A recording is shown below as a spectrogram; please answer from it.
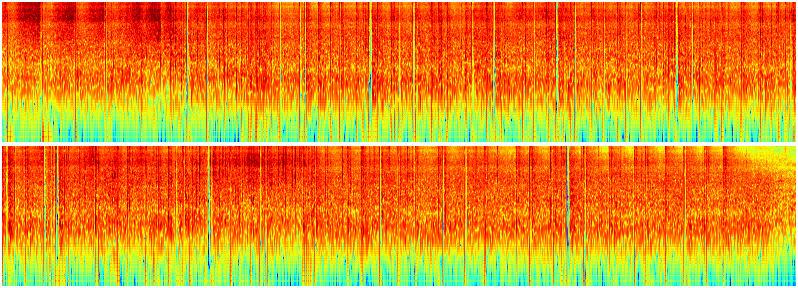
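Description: Corrafoc pyrotechnic fountains spraying sparks, a dense, continuous crackling and hissing full of sharp cracks, thinning out near the end.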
